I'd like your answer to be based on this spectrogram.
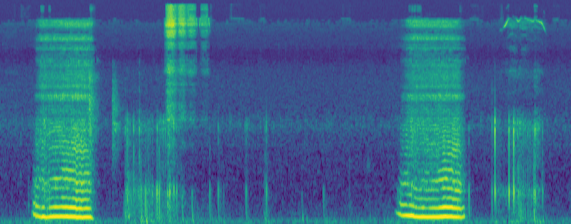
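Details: Snoring on a cold day: two long, loud, buzzing snores about five seconds apart, with quiet rustling between them; ordinary snoring.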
